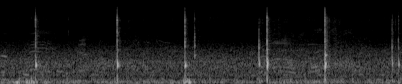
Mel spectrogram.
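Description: Frescobol paddles hitting a ball back and forth in a rally: six sharp knocks, about one and a half a second.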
